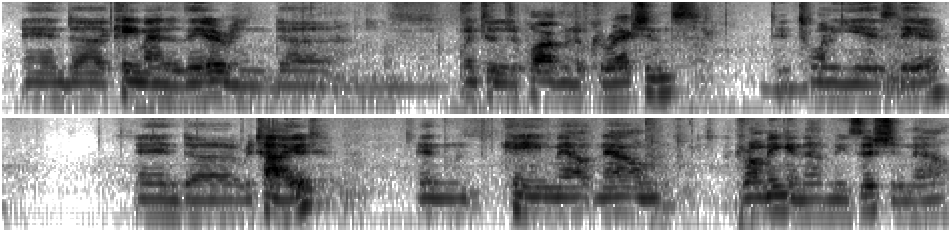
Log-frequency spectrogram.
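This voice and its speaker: A man's fairly low voice at a very slow pace, with long, frequent pauses, fairly even intonation and audible room echo. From New York, Queens. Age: 60s. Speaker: retired corrections officer and drummer. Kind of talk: casual chat.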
